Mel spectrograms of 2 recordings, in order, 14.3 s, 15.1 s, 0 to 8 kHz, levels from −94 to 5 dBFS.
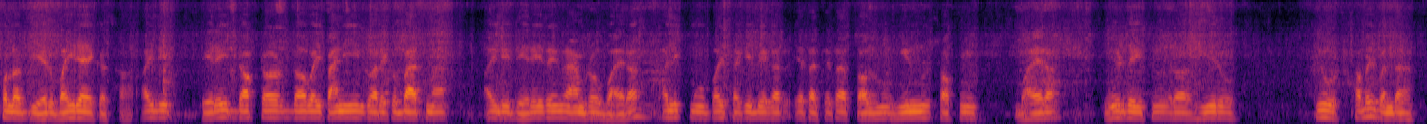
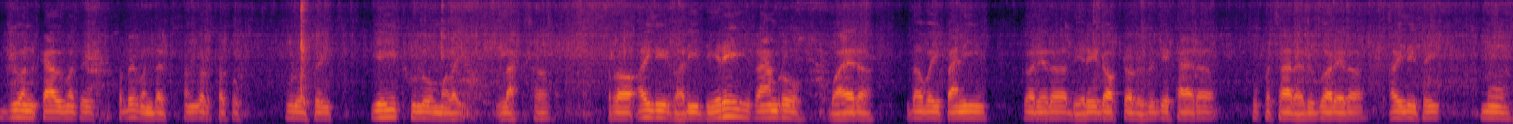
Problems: constant background noise, background conversations at intervals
